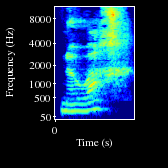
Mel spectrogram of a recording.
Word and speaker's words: Noach: It was at that point something stirred in the back of my mind as I remembered that Noah is not the Hebrew pronunciation of his name. If you look up Noah's name in the Hebrew, you will find that it is actually meant to be pronounced Noach with a chet at the end.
